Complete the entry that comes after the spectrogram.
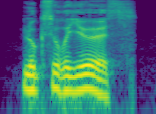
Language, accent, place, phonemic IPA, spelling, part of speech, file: German, Germany, Berlin, /ˌlʊksuˈʁi̯øːs/, luxuriös, adjective, De-luxuriös.ogg
- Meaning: luxurious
